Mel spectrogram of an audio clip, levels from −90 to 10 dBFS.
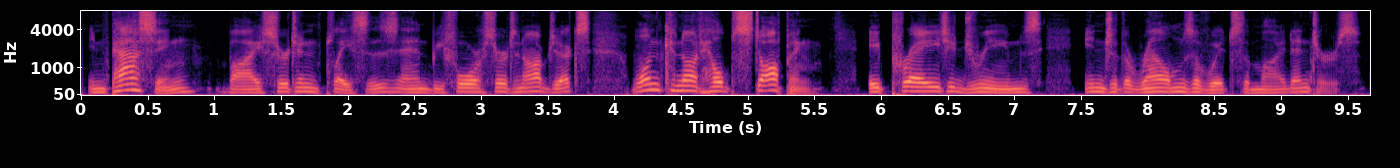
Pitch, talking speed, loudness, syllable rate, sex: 130 Hz, 150 wpm, -19 LUFS, 4.3 syllables/s, male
